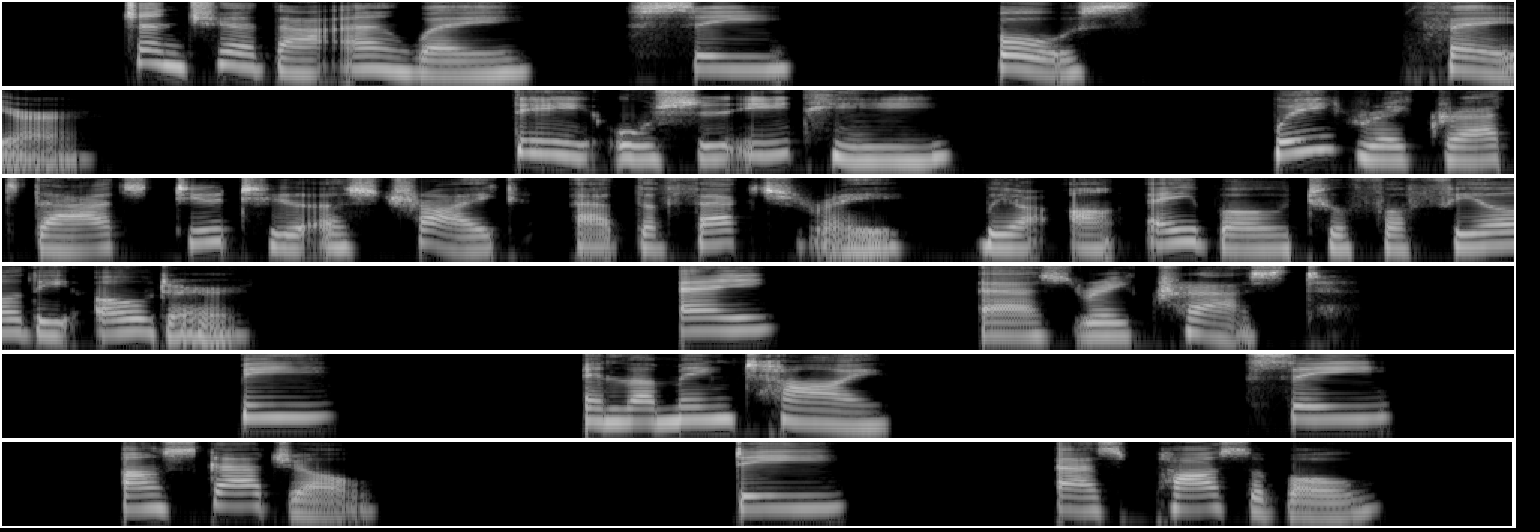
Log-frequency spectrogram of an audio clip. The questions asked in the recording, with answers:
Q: We regret that due to a strike at the factory, we are unable to fulfill the order.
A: 正确答案为 C. On schedule.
